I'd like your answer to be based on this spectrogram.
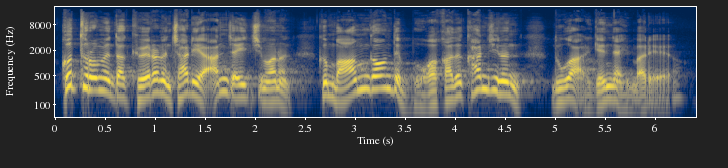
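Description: A man's voice: on the high side, wildly swooping pitch, fairly quick, darkish tone. An older man preaching a sermon as pastor, talking to his congregation in a conversational way and asking them rhetorical questions.

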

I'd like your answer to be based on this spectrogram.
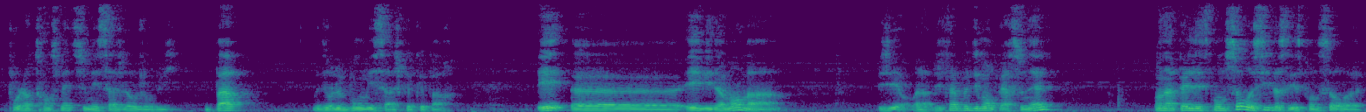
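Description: A middle-aged network marketing leader from Strasbourg, in Alsace, France, gives an informal motivational talk about his own career, sounding like a mentor sharing experience. His mid-range voice is soft and mellow, and he keeps things conversational, frequently checking that listeners agree. The recording is echoey and roomy.

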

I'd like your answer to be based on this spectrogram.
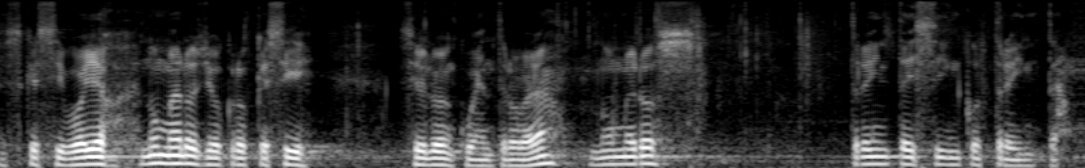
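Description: A man's voice: mid-range voice, fairly even intonation, a little slow, dark tone, a little hiss or hum. Guy preaching, chatty, keeps asking the crowd "right?", long reverb in the hall. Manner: conversational, often checks with the congregation. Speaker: pastor. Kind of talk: sermon.

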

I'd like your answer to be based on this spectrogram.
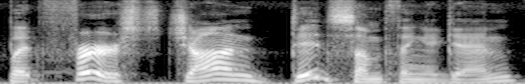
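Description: A man's voice: mid-range voice, sing-song, measured pace, bright, forceful tone, no room sound, clean studio sound. A man hosting a podcast in casual chat, teasing his co-host with rambling explanations.

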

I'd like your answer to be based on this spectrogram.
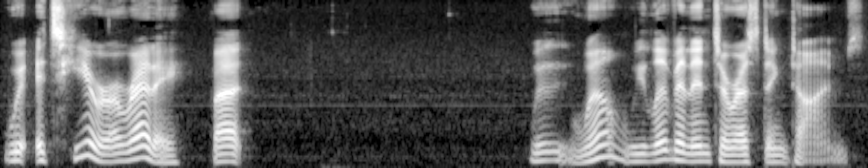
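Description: A woman hosting a live stream, chatting casually and haltingly as if thinking aloud. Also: low-pitched, animated, no room sound. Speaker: host of a political live stream. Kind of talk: casual livestream chat.

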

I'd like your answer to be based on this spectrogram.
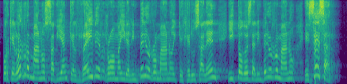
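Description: A pastor preaching a dramatic sermon, swinging from loud exclamations to hushed storytelling. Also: male voice, sits high, animated, fairly quick, long reverb tail.

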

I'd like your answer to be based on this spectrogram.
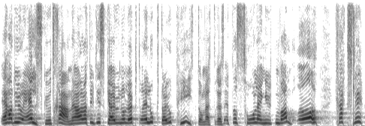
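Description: A woman preaching to children and adults in church, telling a lively story and asking the audience questions. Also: high-pitched. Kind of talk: children's sermon.

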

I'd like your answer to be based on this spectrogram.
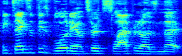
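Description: A man's voice: mid-range voice, racing, bright, forceful tone. A man from Canada co-hosting a casual podcast chat, joking and laughing easily as he rambles through a recap. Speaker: podcast co-host.

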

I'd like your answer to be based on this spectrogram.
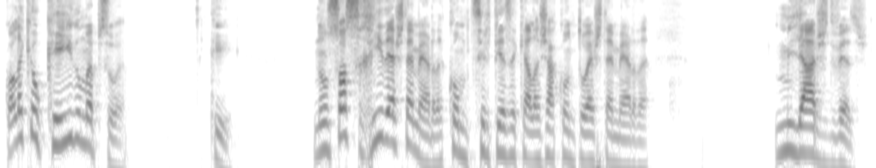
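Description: A young man with a European Portuguese accent, a podcast host telling comic stories in a profane, animated, conversational way. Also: on the high side, normal speed, pauses often. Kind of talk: comedic storytelling.

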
